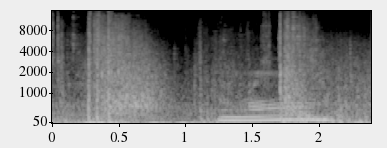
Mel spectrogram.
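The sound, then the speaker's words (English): Sniper gunfire from the Halo 2 Enhanced Edition video game: a few sharp, loud cracks stand out over a busy bed of in-game noise and tonal effects. “There's a sniper somewhere. Yeah, it just shot me.”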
